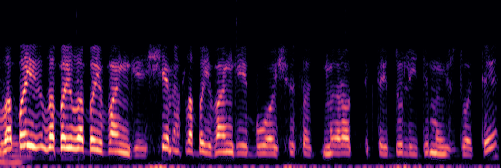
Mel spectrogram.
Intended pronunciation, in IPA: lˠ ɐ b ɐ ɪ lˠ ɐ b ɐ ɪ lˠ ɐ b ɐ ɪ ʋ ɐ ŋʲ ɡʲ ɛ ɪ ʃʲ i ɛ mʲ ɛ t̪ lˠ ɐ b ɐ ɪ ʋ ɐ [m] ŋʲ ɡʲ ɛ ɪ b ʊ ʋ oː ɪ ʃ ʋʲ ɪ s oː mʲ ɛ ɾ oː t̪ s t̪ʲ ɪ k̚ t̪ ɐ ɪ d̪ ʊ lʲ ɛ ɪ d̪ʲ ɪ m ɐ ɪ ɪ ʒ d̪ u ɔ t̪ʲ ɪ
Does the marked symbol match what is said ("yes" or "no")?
no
